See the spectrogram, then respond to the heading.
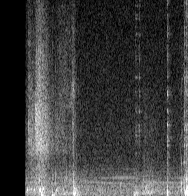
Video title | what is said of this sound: Cómo EVITAR un pan CORTO de FERMENTACIÓN | la del pan bien fermentado está super crujiente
